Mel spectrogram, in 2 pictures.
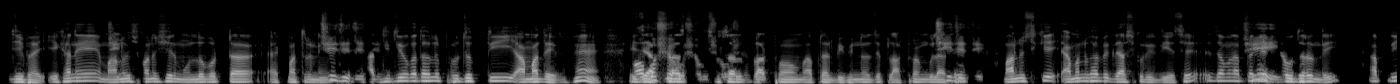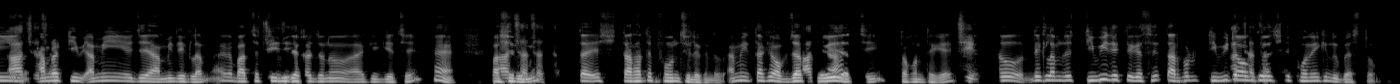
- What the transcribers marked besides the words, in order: static; tapping; "গিয়েছে" said as "গেচে"; distorted speech
- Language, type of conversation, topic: Bengali, unstructured, আপনার মতে, সমাজে ভ্রাতৃত্ববোধ কীভাবে বাড়ানো যায়?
